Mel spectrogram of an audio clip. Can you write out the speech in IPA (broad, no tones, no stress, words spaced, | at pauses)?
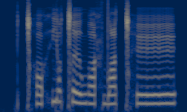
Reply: ǀʰɔxjɔǀəː wɔxdˤəː ǀʰøː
